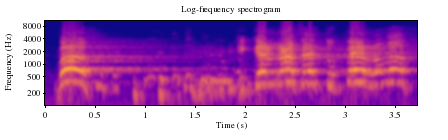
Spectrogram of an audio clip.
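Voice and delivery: very high, loud rural shout; high shouted bumpkin question. Acted. Comedian voicing a man from eastern Guatemala shouting a question about the dog, high and loud. Eastern peasant voiced in joke.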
